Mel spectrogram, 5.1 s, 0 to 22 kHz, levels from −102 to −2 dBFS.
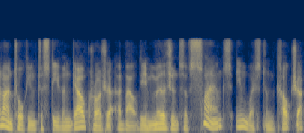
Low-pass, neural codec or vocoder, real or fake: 7.2 kHz; codec, 16 kHz, 1 kbps, FreqCodec, larger model; fake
